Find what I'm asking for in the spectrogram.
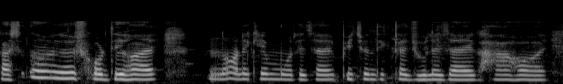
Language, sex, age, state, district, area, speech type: Bengali, female, 30-45, West Bengal, Dakshin Dinajpur, urban, spontaneous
